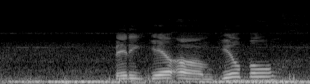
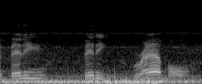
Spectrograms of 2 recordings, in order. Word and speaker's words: Betty Grable: You also get to see Jean Harlow, Betty Gilbel, if I pronounced her name right. Yeah, Betty Grable. My fault is Betty Grable.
